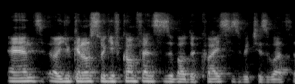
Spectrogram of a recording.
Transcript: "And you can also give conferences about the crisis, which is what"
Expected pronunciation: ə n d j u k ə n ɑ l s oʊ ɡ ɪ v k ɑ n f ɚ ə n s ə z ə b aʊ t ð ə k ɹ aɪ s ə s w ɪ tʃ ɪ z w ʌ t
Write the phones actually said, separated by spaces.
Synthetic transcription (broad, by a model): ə n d j u k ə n ɑ l s oʊ ɡ ɪ v k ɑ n f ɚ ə n s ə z ə b aʊ t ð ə k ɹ aɪ s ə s w ɪ tʃ ɪ z w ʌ t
